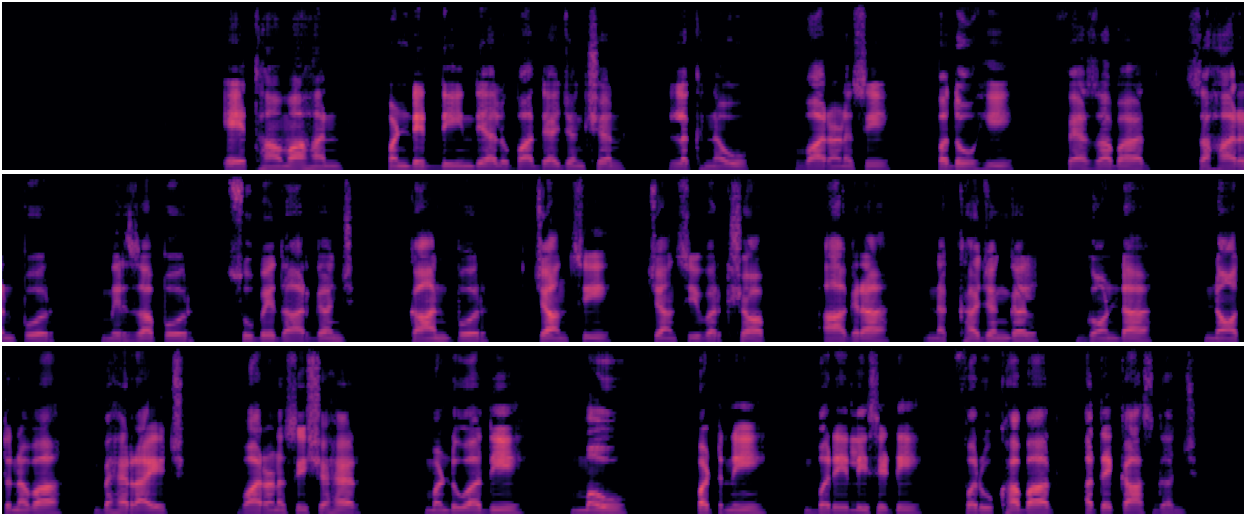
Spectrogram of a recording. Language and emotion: Punjabi, neutral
